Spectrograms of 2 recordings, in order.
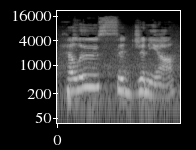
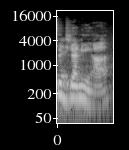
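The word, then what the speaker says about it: Hallucigenia: Helucenia. Not really. Hallucenia. There you go. We'll go with Hallucenia.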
